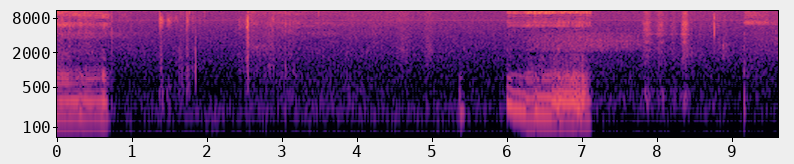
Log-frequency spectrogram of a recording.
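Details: Pet dog snoring indoors: two loud, buzzy, droning snores under a second long, about six seconds apart, with quiet breathing and small clicks between them.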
